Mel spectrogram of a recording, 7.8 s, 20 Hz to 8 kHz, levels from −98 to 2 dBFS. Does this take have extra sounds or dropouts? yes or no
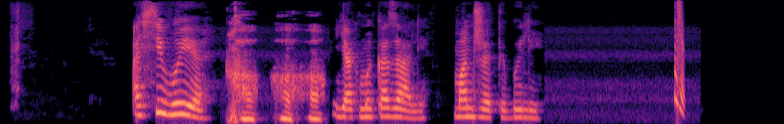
yes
